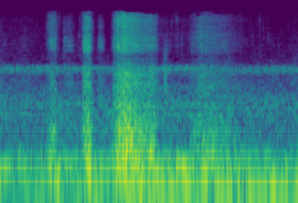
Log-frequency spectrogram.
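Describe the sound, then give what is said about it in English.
A cow sniffs into the microphone, giving two or three short, breathy bursts of rushing air over a low, steady background hum, with no talking. “I was trying to get a little cow sniff on the mic.”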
